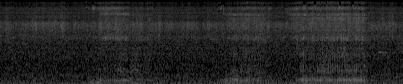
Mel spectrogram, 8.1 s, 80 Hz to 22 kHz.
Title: Ruby snoring, October 31st 2020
